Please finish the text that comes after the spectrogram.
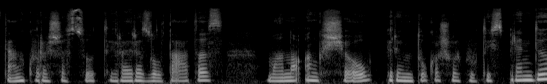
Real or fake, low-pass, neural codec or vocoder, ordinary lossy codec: real; 14.4 kHz; none; MP3, 64 kbps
